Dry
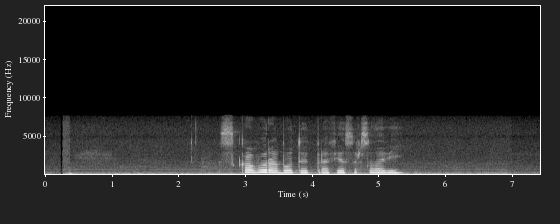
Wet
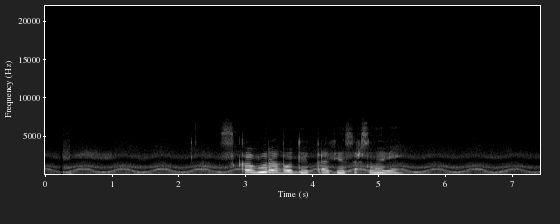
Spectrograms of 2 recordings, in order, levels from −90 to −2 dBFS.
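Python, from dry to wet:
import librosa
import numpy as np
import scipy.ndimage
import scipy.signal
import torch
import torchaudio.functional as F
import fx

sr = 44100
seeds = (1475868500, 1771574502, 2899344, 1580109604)

y = fx.rider(x, sr, range_db=10, speed_s=2.0)
y = fx.vowel_sweep(y, sr, vowels='a-u', hz=1.7)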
